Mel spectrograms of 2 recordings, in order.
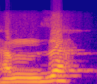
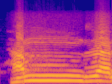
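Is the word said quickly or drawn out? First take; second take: quickly; drawn out. First: The word is said quickly and short. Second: The word is said slowly and drawn out. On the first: The speaker calls it right. "जल्दी से बोलना है" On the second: The speaker calls it wrong. "Hamza नहीं"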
